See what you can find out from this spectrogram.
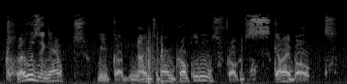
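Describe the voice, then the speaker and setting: A man's voice: a little high, sing-song, moderate pace, gravelly, darkish tone, slight background noise, low-quality recording. A man hosting a show, talking in a casual, slangy and colloquial way. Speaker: host. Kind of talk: casual show sign-off and commentary.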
